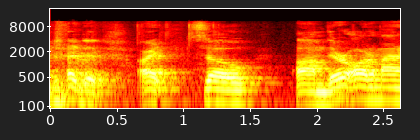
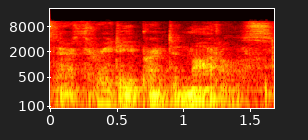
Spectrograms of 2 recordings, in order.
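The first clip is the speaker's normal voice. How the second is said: very quiet, hushed whisper; 5 semitones lower, 16 dB quieter than usual. Talking with a listener, the speaker drops into a whisper: whispered. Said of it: "I have to whisper and say this".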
